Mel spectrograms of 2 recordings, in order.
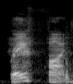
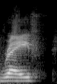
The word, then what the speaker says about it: Ralph Fiennes: Ralph Fiennes.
